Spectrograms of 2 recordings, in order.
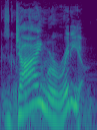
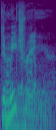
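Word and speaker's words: dimeritium: di meridium bombs lamber he just pronounced it D meridium I was calling it demetrium I can do that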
